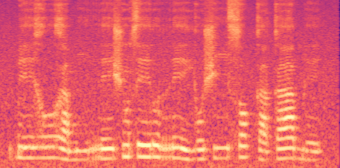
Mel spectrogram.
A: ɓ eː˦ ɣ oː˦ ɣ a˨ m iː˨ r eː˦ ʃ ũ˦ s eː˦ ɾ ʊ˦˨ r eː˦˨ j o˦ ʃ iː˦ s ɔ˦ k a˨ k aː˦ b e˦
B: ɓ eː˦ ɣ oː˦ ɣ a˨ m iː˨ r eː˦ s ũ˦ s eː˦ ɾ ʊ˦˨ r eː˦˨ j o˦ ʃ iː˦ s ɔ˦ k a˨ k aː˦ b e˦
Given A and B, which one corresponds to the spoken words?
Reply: A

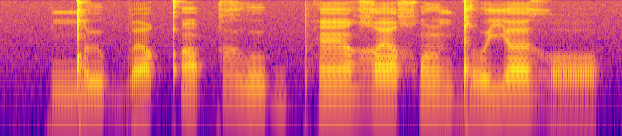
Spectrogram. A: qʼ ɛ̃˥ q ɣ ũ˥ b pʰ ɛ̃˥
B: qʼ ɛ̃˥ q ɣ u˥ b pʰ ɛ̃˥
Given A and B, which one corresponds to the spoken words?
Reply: B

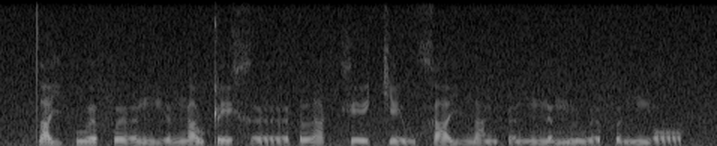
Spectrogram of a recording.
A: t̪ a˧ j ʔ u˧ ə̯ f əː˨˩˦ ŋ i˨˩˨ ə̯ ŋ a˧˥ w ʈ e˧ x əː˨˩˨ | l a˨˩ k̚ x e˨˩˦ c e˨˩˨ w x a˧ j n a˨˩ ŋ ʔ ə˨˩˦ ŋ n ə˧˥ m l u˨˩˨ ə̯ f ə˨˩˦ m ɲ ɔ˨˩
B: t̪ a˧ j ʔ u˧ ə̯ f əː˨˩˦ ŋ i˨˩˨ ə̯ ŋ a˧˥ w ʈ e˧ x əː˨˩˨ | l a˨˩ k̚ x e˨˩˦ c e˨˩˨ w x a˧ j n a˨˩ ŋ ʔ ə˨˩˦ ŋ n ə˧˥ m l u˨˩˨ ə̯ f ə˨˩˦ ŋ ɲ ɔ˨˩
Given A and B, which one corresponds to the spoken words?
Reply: B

